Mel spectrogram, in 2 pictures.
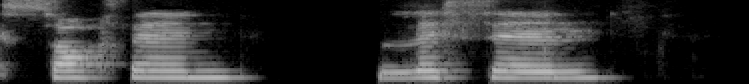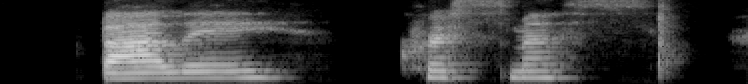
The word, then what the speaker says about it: ballet: But words like soften, listen, ballet, Christmas. Ballet is a French word, okay, so that could be why we pronounce it that way and not ballet, because we are taking it from the French pronunciation.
